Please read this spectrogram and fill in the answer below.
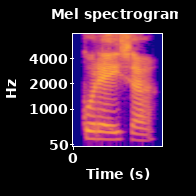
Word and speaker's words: Carissa: now no, it's not a Dutch name, but I'm born in the Netherlands, so the name pronouncement is Coreza.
